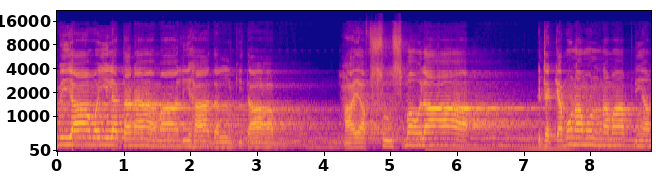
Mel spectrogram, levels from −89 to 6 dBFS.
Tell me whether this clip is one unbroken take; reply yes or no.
yes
